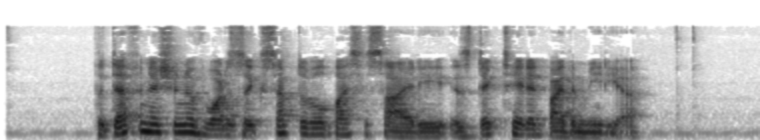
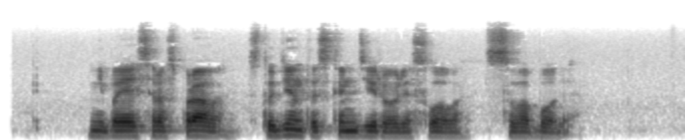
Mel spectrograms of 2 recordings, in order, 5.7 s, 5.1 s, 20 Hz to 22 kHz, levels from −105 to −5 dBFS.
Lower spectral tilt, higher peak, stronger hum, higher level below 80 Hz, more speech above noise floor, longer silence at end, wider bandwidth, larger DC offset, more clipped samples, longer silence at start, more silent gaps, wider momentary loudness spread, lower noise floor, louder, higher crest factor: about the same, -5 dB/octave vs -4.5 dB/octave; first, -2 dBFS vs -6 dBFS; neither; first, -54 dBFS vs -76 dBFS; about the same, 41 dB vs 43 dB; about the same, 0.9 s vs 0.9 s; about the same, 11.5 kHz vs 11 kHz; neither; neither; about the same, 0.7 s vs 0.65 s; neither; second, 7 LU vs 12 LU; second, -61 dBFS vs -67 dBFS; first, -20 LUFS vs -25 LUFS; about the same, 18 dB vs 20 dB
